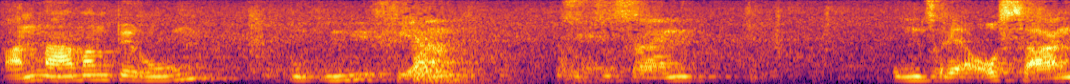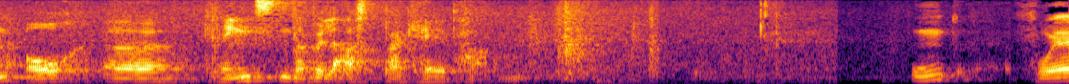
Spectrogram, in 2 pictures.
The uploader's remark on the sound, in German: In dieser Folge präsentieren wir die gemeinsame Session der Vorstände von DeGEval und fteval. Die Inhalte dieser Session wurden im Rahmen der DeGEval Jahrestagung 14-16 September 2022 in Linz aufgezeichnet.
